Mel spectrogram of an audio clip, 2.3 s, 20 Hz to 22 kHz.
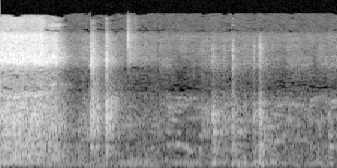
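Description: Cordless drill/driver with a T27 Torx bit running for about half a second at the start as it spins out a panel fastener, followed by a few small clicks and handling noises.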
